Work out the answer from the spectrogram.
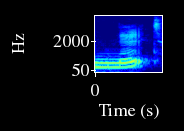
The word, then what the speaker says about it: knit: look for clues here i can get rid of these k's that are next to an n because i know they will be silent oh there's a silent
